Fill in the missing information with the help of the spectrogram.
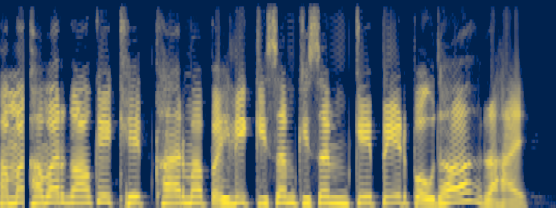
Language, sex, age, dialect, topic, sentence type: Chhattisgarhi, female, 36-40, Western/Budati/Khatahi, agriculture, statement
